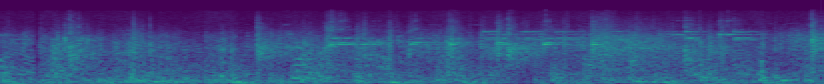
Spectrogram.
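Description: Fists land with sharp thuds.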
